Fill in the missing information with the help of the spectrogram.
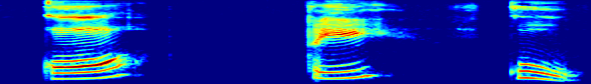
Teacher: قوف حلق سے ادا ہوتا ہے، زبان کے پیچھے والا حصہ استعمال ہو رہا ہے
